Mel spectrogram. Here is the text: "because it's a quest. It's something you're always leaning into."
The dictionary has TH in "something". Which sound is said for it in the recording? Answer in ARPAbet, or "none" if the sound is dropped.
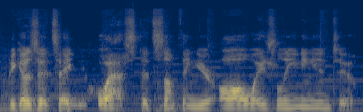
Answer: TH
